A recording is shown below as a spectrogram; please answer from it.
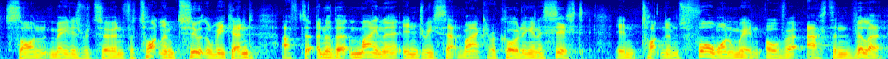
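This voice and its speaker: A man's voice: fairly low pitch, a little fast. A man working as a sports editor, delivering a broadcast sports report in a studio. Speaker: sports editor presenting sports news. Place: TV news studio.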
